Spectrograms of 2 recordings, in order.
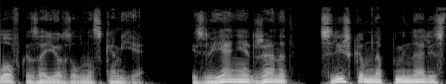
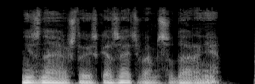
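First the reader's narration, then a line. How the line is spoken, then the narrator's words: Mumbled. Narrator (Russian): пробормотал я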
